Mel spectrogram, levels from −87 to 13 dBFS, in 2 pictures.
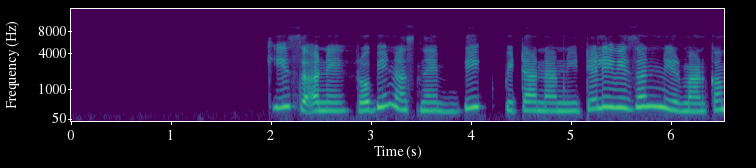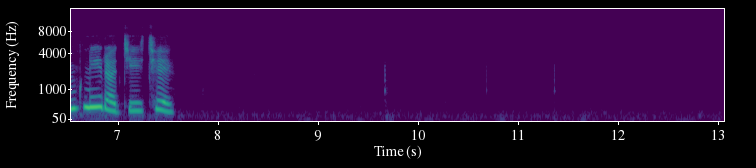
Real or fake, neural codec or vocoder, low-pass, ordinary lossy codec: real; none; 7.2 kHz; Opus, 32 kbps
